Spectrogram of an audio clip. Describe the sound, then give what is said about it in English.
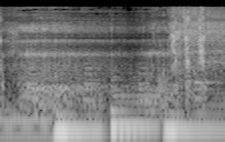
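A loud, deep rumbling snore drones on steadily, swelling in rough surges roughly every half second, with no talking. “Dad's snore rumbled along the hallway.”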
